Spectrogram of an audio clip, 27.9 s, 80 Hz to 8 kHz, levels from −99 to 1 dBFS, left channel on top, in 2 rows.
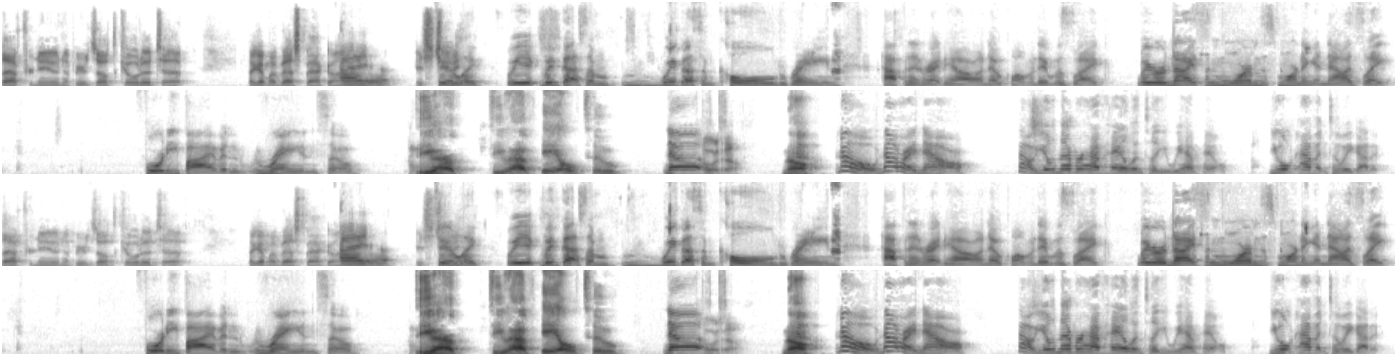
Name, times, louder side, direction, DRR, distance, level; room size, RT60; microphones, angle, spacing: voice 1, 0.0-1.8 2.5-3.4 4.1-4.6 18.0-18.2 20.9-21.2, left 7 dB, 55° left, 0.6 m, -45 dB
voice 2, 3.4-3.9 4.3-4.8 5.1-8.4 8.8-11.0 11.4-13.8 15.4-17.5 20.5-21.0 21.9-23.5 24.1-26.2 26.6-27.7, right 3 dB, 20° right, 0.5 m, -37 dB
voice 3, 18.1-18.5 18.8-20.1 21.7-22.0, right 5 dB, 65° right, 0.5 m, -27 dB
10.5 x 4.0 x 5.5 m
head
